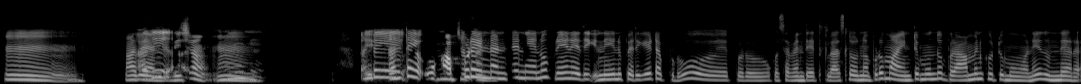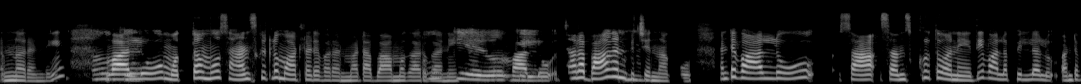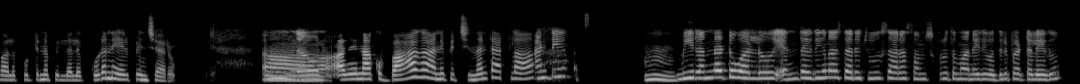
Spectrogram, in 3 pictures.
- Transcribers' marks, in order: other noise; in English: "సెవెంత్ ఎయిత్ క్లాస్‌లో"; tapping; in English: "సాన్స్‌క్రిట్‌లో"; other background noise
- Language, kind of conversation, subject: Telugu, podcast, భాషను కోల్పోవడం గురించి మీకు ఏమైనా ఆలోచనలు ఉన్నాయా?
